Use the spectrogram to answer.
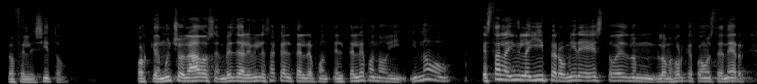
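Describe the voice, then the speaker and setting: A man's voice: on the high side, quick pace. A man preaching a Spanish-language sermon as pastor, questioning the congregation and reading scripture with rising emphasis. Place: church sanctuary.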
